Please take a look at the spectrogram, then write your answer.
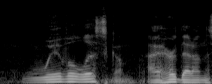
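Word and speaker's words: Wiveliscombe: I feel like I can pronounce the city that they're from, and I've never even seen it spelled out. Wiveliscum. Wiveliscum.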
